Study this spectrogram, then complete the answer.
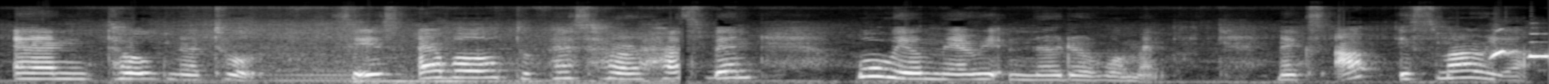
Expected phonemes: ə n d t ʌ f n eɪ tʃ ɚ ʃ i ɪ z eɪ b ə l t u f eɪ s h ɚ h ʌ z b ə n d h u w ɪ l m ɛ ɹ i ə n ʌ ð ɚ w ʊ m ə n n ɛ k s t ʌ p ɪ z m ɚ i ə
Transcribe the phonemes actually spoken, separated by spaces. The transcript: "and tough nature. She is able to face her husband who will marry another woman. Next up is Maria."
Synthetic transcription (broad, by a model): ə n t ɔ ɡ n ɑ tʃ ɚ ʃ i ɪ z eɪ b ə l t u p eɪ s h ɚ h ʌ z b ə n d h u w ɪ l m ɛ ɹ i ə n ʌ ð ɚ w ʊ m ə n n ɛ k s t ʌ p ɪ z m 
